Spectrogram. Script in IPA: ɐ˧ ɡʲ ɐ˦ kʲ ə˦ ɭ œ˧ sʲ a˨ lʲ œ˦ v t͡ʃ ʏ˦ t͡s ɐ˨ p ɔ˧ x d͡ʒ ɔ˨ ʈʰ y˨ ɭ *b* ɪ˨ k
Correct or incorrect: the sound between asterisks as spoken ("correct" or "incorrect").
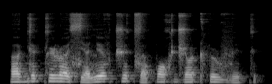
incorrect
